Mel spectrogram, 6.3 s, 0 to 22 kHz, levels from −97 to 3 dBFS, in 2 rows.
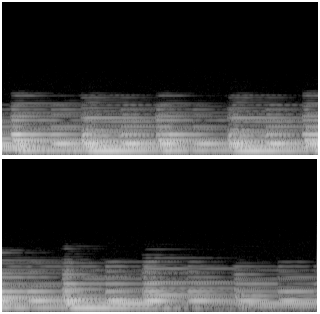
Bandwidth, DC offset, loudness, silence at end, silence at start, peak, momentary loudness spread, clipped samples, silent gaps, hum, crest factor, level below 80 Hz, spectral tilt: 2.2 kHz; under 0.1%; -24 LUFS; 0 s; 0 s; -8 dBFS; 10 LU; under 0.1%; none; none; 16 dB; -32 dBFS; -15 dB/octave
